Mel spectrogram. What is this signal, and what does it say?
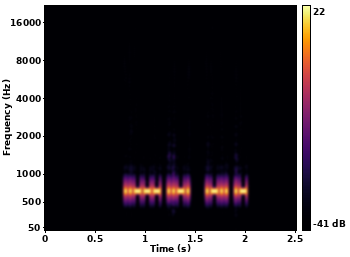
Morse code, heard as a keyed tone, about 51 wpm, 700 Hz. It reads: 2F LA
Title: Field Day Exchanges - 50wpm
